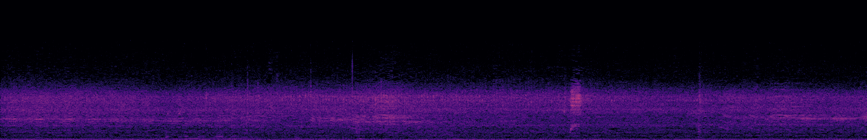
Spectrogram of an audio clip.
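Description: Steady low rumble with a faint constant hum, with brief faint voices about two and four and a half seconds in.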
